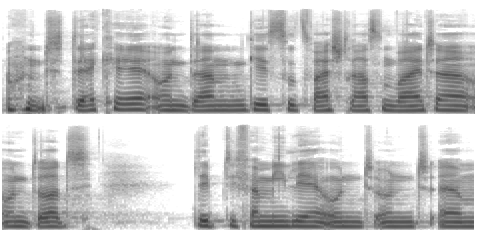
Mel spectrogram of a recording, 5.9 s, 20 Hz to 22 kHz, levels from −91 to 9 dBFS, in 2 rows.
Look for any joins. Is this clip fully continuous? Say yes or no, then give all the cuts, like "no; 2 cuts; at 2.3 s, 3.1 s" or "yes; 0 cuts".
yes; 0 cuts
